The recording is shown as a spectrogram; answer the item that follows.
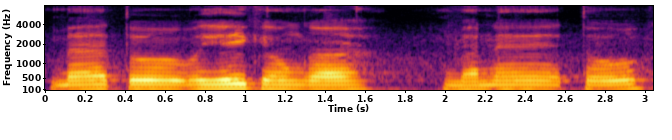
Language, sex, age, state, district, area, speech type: Hindi, male, 60+, Rajasthan, Jodhpur, urban, spontaneous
